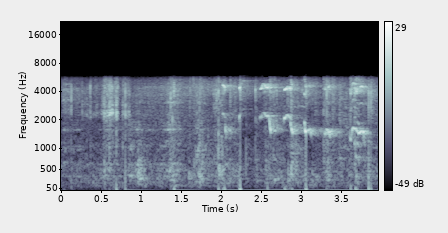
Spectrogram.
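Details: Dolly, a Toy Pinscher female beginning preparation to whelp her puppies, gives a run of short, high, nasal whimpers in quick succession near the end, after soft background rustling.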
